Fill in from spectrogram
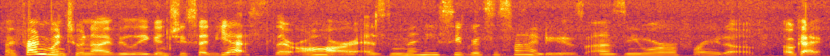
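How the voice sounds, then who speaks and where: A woman's voice: medium pitch, expressive, a little fast. A woman streamer in casual chat, playful and emphatic, often repeating her phrases. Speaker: streamer co-reading fan fiction.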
